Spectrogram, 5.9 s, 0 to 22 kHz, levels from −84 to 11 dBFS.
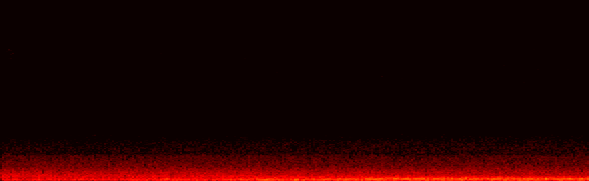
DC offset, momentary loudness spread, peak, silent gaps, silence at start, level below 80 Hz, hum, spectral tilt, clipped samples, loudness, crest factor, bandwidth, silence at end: under 0.1%; 9 LU; -28 dBFS; none; 0 s; -88 dBFS; none; -8.5 dB/octave; under 0.1%; -43 LUFS; 14 dB; 16.5 kHz; 0 s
